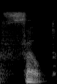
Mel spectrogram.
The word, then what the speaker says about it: Veldt: It's called The Veldt, or my Afrikaans speaking friends tell me that it should be pronounced the Veldt with a f, like the German V is pronounced as an F.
